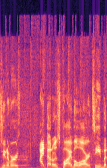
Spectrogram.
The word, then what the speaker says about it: 50R-T: when you look up 50rt which is pronounced sortie as they say you just find a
